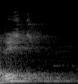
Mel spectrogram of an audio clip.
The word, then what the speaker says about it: wrist: इसी प्रकार अगला वर्ड है रिस्ट, WRIST, लेकिन इसमें W से कोई मतलब नहीं है, उसको साइलेंट रखा गया है, केवल R से ही पढ़ा जाता है।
